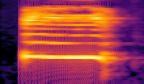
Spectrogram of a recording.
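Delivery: single high-pitched horn beep; beep sound. Shown as a demonstration. Leading children in making the beep sound, imitated horn. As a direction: give one high, held toot. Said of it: "Can you make a beep sound?".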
